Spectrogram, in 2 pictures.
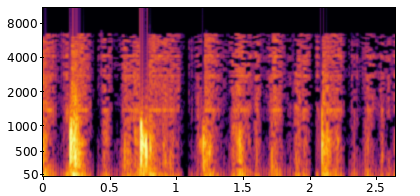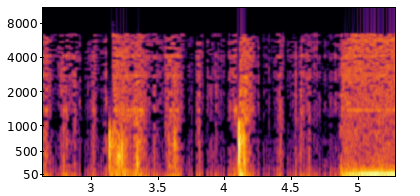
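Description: Horses gallop, hooves thudding on dry ground.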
